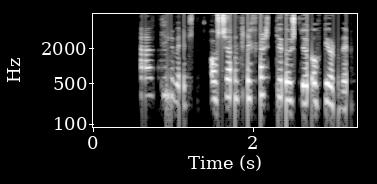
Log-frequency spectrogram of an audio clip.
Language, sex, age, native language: Icelandic, female, 13, Icelandic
